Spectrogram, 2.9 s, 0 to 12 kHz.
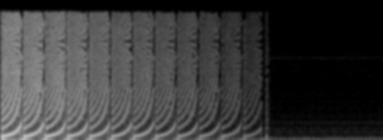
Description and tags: Atari FX 12
Soundeffects recorded from the Atari ST
Atari, Chiptune, Electronic, Soundeffects, YM2149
